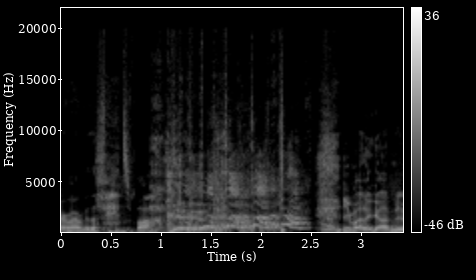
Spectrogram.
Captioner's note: laughing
